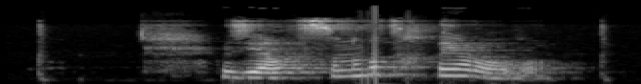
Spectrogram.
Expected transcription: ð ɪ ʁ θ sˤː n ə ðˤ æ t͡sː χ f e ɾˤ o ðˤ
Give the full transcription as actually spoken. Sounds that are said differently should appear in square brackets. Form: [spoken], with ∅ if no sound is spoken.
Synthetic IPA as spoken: [z] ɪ ʁ θ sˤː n ə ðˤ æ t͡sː χ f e ɾˤ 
